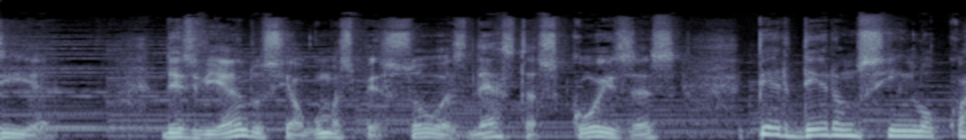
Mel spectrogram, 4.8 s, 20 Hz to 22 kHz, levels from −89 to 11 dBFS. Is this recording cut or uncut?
cut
